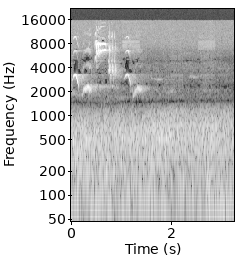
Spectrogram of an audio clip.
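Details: Garden in Weener, East Frisia, in Germany's far northwest, May 2022. A male blackbird gives a couple of mellow slurred whistles with a sharp, high twittered flourish between them, then falls quiet amid a steady hiss.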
